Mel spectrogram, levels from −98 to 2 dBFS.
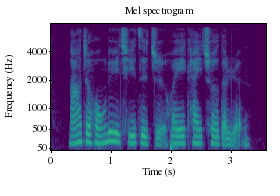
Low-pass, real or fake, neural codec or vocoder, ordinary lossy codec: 7.2 kHz; real; none; MP3, 48 kbps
